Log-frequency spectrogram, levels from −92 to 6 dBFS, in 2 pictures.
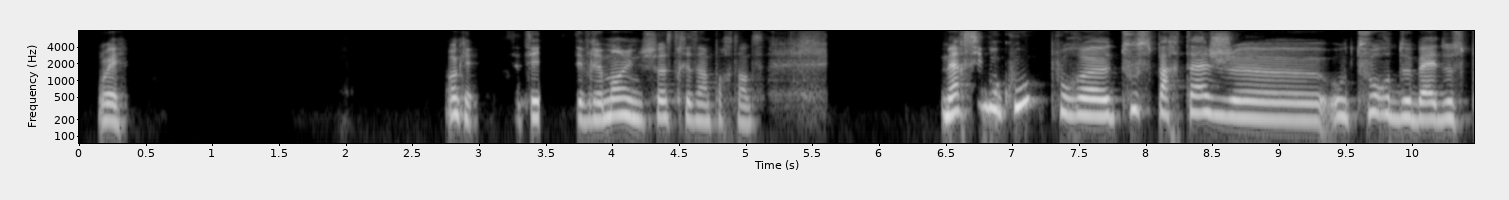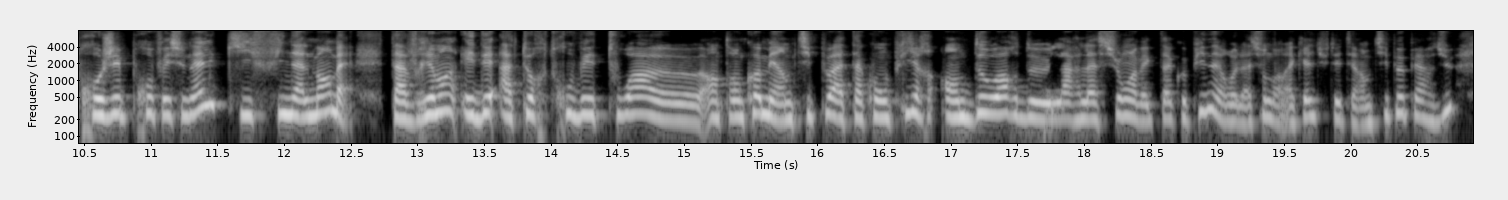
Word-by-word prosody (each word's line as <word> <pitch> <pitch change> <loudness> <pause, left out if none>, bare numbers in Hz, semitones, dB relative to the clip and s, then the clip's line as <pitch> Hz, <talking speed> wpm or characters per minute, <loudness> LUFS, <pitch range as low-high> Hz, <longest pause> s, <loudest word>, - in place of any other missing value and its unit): Oui. 185 -2 0 2.4
OK, 235 -3 +1 0.3
c'était 215 +4 +2 0.3
c'était 205 -2 -3
vraiment 220 +4 +3
une 215 -3 +3
chose 215 +2 -2
très 205 -3 -5
importante. 180 -2 -8 1.3
Merci 275 +6 +4
beaucoup 330 +4 +5 0.2
pour, 245 -3 0
heu, 230 -1 +7
tout 300 +7 -1
ce 280 - -3
partage, 260 -2 0
heu, 200 -3 +1
autour 230 +4 -1
de, 220 0 +1
bah, 200 -1 +3
de 210 - +1
ce 205 -1 -4
projet 240 +3 +4
professionnel, 240 +2 -1 0.2
qui 240 -7 -2
finalement, 245 +3 +2
bah, - - +5 0.3
t'a 215 -3 +3
vraiment 245 +8 +3
aidé 245 +2 +3
à 220 -2 +1
te 245 - -5
retrouver 240 0 -1
toi, 250 0 -1
heu, 195 -4 -2
en 215 - -2
tant 220 +1 -2
qu'homme 250 +1 +2
et 225 - +3
un 195 - -2
petit 200 +3 -6
peu 250 +3 -2
à 210 - 0
t'accomplir 225 +3 -2
en 220 -1 +1
dehors 255 +2 +2
de 210 -2 0
la 205 - -2
relation 205 +3 -3
avec 185 -3 -5
ta 205 +1 -8
copine, 215 +8 -6
la 225 - -5
relation 185 +3 -6
dans 205 - -7
laquelle 200 +6 -5
tu 230 +1 -18
t'étais 205 -4 -7
un 165 0 -9
petit 175 +7 -9
peu 255 +1 -5
perdu. 230 - -5
225 Hz, 180 wpm, -19 LUFS, 205-245 Hz, 2.4 s, heu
